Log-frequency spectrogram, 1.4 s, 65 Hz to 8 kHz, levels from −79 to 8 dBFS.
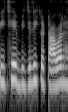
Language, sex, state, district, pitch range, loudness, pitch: Hindi, female, Chhattisgarh, Balrampur, 215-235 Hz, -16 LUFS, 225 Hz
